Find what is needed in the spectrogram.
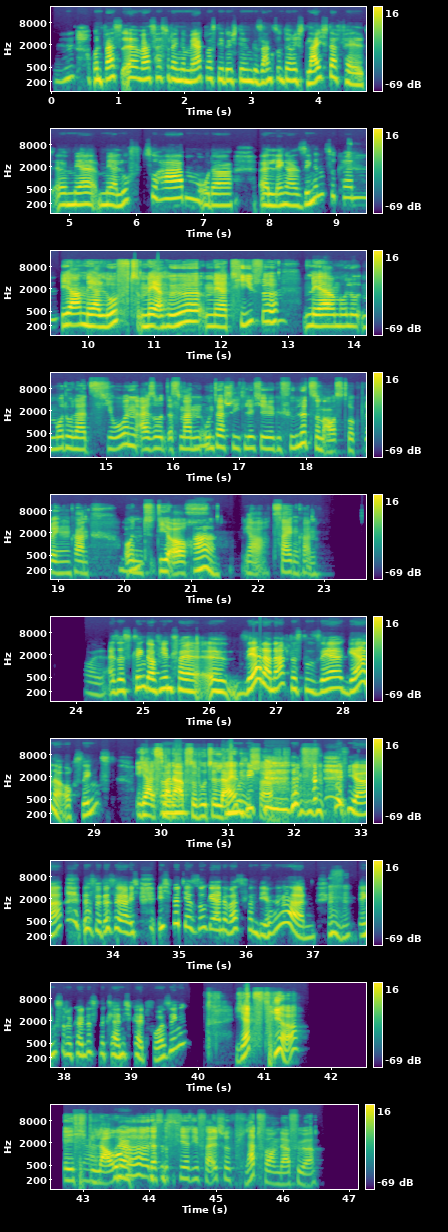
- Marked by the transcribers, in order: other background noise; laugh; chuckle
- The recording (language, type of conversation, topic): German, podcast, Wie findest du deine persönliche Stimme als Künstler:in?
